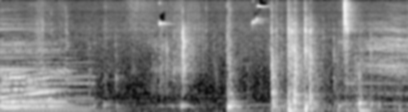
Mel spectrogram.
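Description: Acoustic guitar chord ringing out and fading over about a second, then a stretch of near quiet followed by a few knocks and clicks as the guitar is handled and set down on its stand.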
